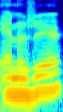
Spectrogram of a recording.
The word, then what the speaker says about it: Anozier: name the name that you use for Anthony anoer sir that's how I pronounce it I ain't butcher you got that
